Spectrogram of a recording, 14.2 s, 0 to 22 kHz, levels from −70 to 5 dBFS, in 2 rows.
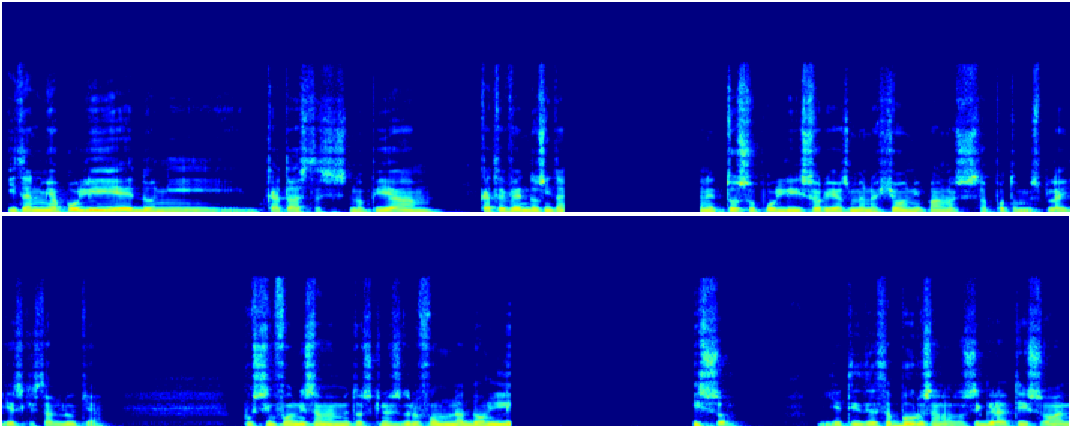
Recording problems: audio cutting out; at 4 s for 1 s and at 11 s for 1 s
abrupt cut into speech; at the end

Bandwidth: 15.5 kHz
